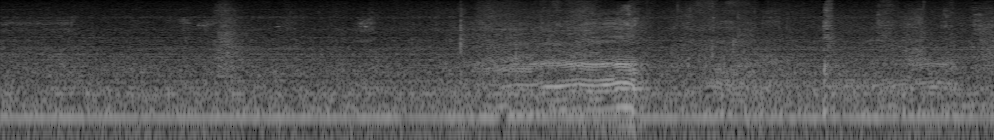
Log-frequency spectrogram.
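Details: Four-week-old Daniff puppies, Jerry and Dasy: one brief wavering whine near three seconds over a steady low hum, with faint clicks and shuffling.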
